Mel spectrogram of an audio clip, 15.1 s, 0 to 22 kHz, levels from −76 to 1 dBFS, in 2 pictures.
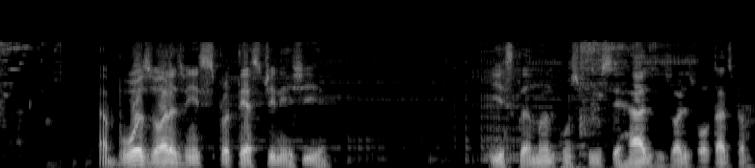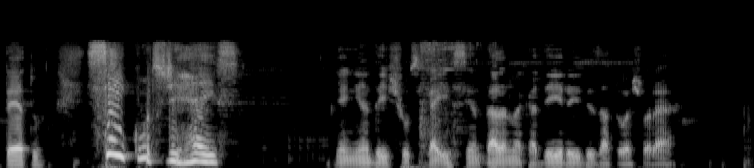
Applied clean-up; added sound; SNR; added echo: classical method Wiener filter.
